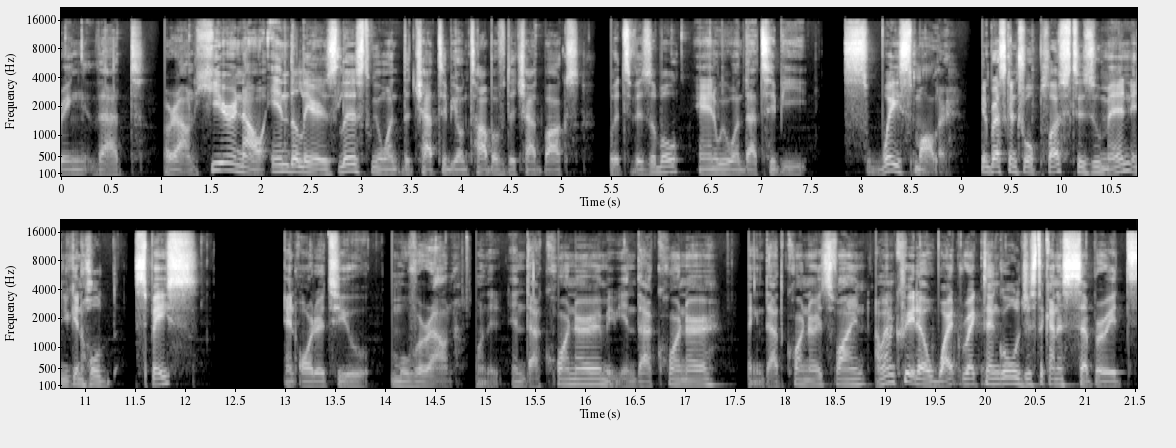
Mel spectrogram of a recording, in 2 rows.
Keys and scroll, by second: 2.2 Return, 8.6 alt+t, 9.1 Return, 11.6 KP_Add.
